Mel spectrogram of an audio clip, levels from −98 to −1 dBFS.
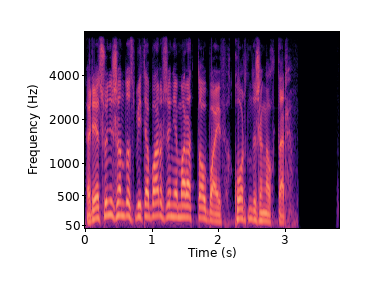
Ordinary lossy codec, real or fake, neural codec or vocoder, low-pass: none; real; none; 7.2 kHz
